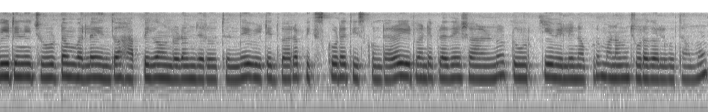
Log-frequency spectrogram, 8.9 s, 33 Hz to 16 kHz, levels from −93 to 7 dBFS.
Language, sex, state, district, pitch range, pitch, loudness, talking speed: Telugu, female, Andhra Pradesh, Anantapur, 210-230 Hz, 220 Hz, -18 LUFS, 140 wpm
